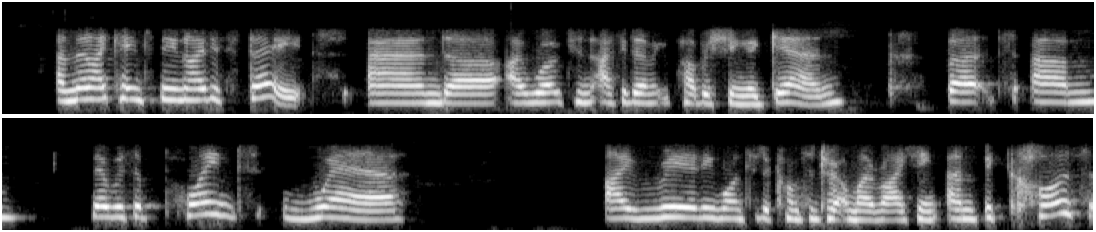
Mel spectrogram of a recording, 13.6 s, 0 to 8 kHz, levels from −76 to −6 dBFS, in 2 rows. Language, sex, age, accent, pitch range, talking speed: English, female, 50-69, British, 195-230 Hz, 145 wpm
